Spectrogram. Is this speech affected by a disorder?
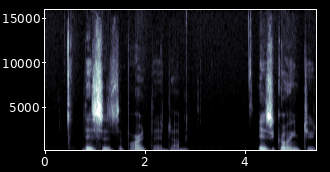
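Yes: ALS; affects chest and throat.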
